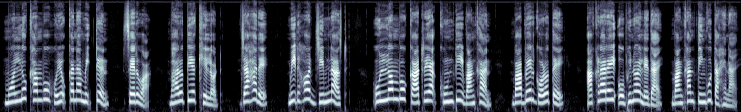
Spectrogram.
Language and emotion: Santali, neutral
